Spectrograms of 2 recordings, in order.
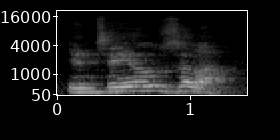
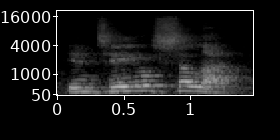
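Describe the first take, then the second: First: The word entails ends with a buzzing z sound. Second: The word entails ends with a hissing s sound. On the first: The speaker calls it right. "It's a Z" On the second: The speaker calls it wrong. "if you pronounce it as a C, you would pronounce it with the foreign accent"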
